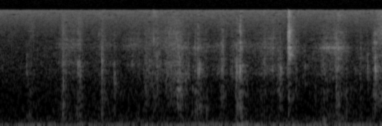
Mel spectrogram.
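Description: Faint chewing of a mouthful of burger: soft, irregular mouth clicks and smacks.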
